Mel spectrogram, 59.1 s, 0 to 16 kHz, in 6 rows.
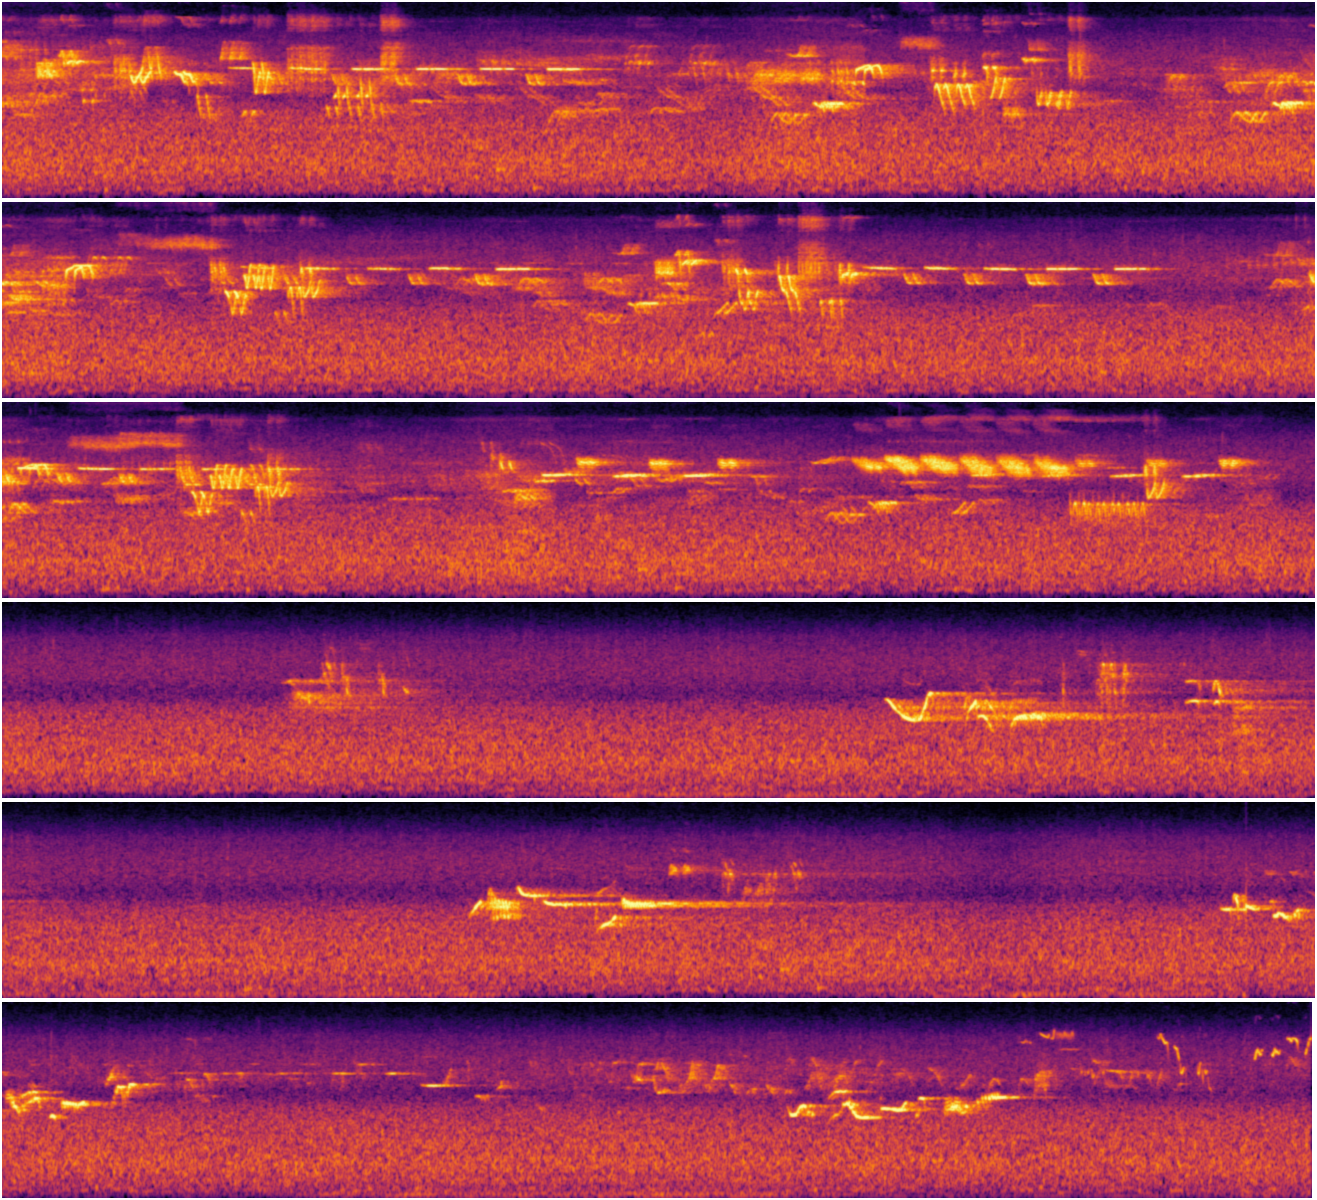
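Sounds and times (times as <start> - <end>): songbirds singing: 0.0 - 29.3, 31.6 - 59.0
stream rushing: 0.0 - 59.0.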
